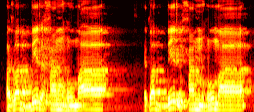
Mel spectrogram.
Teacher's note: پہلا لفظ ہے رب، با کے نیچے زیر ہے اور آگے را ساکن ہے جو دوسرے الگ لفظ کا حصہ ہے، تو یہاں پہ اس را کو بھی ہم پر کر کے ادا کریں گے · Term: را پر پڑھنے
